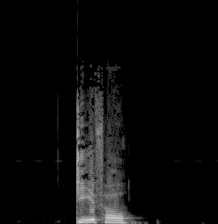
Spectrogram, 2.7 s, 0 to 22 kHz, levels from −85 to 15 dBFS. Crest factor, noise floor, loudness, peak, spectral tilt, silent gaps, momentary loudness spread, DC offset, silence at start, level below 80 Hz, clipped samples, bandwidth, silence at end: 16 dB; -83 dBFS; -13 LUFS; 0 dBFS; -3.5 dB/octave; none; 8 LU; under 0.1%; 0.95 s; -58 dBFS; under 0.1%; 14 kHz; 1.15 s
